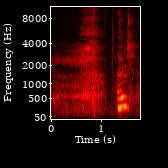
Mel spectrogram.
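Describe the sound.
A drawn-out yawn: a long breathy inhale followed by a brief voiced, groaning exhale at the end.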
